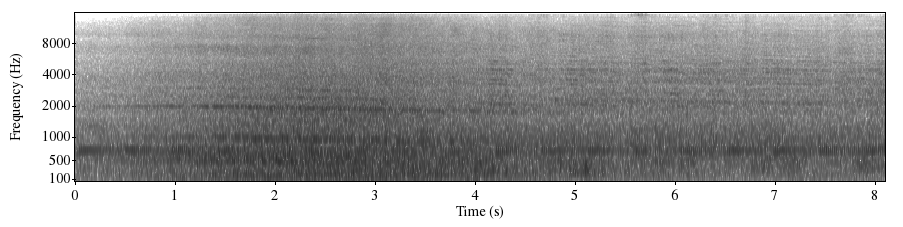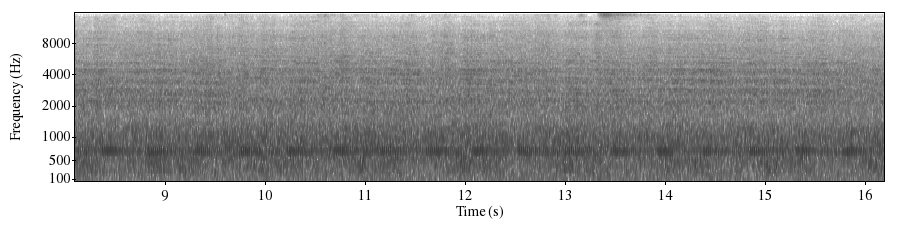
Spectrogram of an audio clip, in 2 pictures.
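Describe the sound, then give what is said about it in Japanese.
A freight train heading to Mizusawa Station in Oshu, Iwate Prefecture, Japan, rumbles past on the rails in clear weather, 29°C with a 3 m/s wind: a steady loud roar of wheels with a sustained tonal whine, swelling early then continuing evenly; no voices. “貨物列車が水沢駅に向かいます。”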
